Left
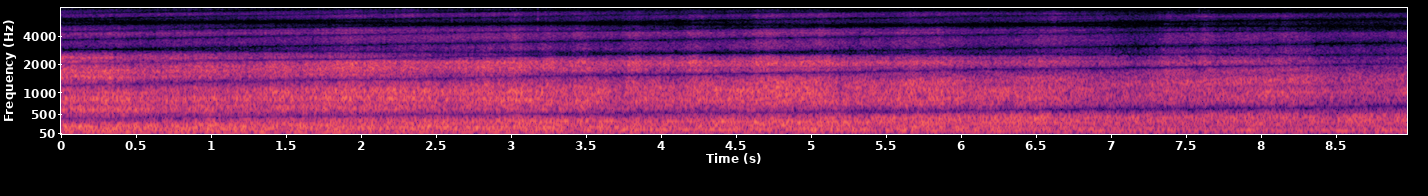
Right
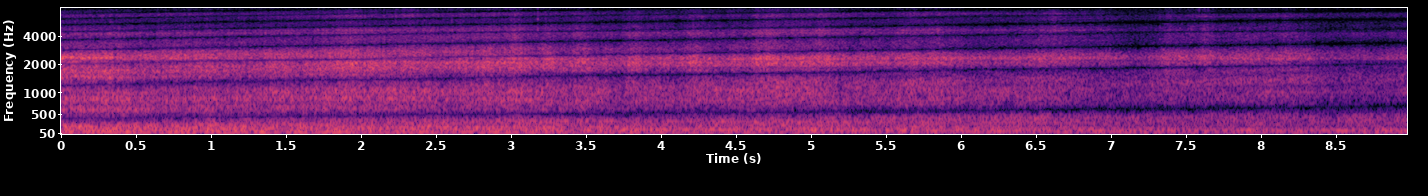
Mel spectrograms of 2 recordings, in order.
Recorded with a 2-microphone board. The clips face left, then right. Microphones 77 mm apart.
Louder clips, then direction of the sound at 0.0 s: Left 7 dB; 35° left (ahead or behind).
